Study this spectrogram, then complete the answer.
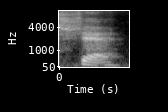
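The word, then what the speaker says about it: cher: So the first word is c h e r she and it is just a term of endearment just means sweetie or dear heart or my darling one. It's she somebody some people say she rhymes with chair.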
